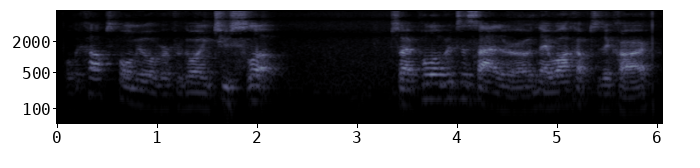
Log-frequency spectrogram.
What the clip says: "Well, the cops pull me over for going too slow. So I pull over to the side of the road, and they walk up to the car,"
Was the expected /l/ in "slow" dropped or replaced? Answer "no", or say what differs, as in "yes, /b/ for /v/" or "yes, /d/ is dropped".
no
